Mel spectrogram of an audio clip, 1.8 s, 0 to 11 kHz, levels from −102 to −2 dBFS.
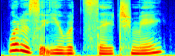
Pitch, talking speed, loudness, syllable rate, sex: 215 Hz, 275 wpm, -16 LUFS, 5.2 syllables/s, female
